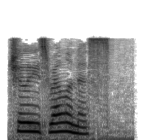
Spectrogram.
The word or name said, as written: chilis rellenos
